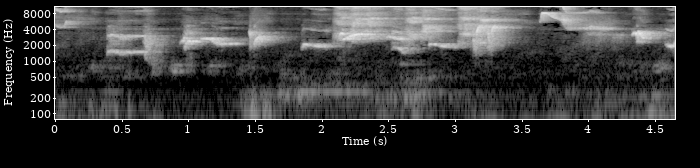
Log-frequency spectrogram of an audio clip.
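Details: Local orange-headed thrush singing as a lure for birds that will not sing: clear whistled phrases at varying pitch mixed with rasping, squeaky high notes.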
